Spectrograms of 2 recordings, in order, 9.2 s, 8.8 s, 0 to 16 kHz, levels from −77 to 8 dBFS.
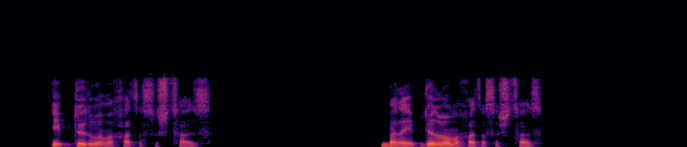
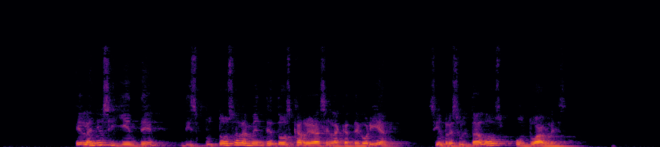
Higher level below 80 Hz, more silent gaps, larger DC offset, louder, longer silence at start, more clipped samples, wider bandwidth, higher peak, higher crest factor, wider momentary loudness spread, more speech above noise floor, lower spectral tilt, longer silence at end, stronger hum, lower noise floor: second, -66 dBFS vs -56 dBFS; first, 2.85-5.07 s vs none; neither; second, -26 LUFS vs -21 LUFS; second, 0.7 s vs 1 s; neither; second, 8.2 kHz vs 10.5 kHz; about the same, -6 dBFS vs -4 dBFS; first, 24 dB vs 18 dB; second, 12 LU vs 15 LU; first, over 65 dB vs 53 dB; second, -5 dB/octave vs -8.5 dB/octave; first, 1.95 s vs 1.1 s; neither; first, under -90 dBFS vs -73 dBFS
